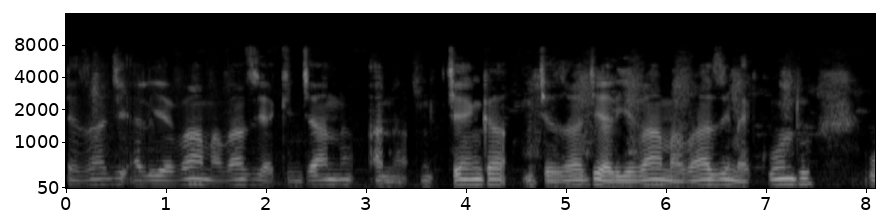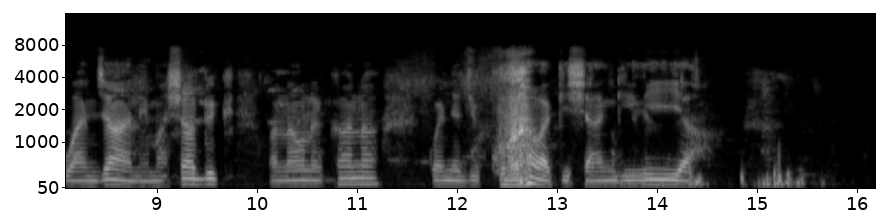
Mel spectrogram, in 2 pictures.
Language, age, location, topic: Swahili, 36-49, Nakuru, government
